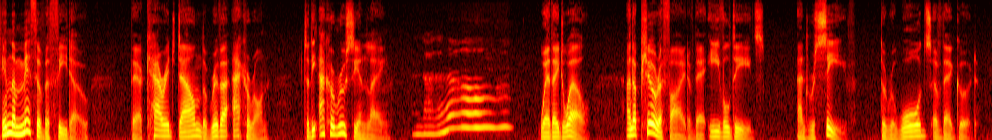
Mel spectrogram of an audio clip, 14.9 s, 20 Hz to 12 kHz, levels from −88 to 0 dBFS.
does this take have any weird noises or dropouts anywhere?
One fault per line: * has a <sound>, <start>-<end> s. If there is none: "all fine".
* has a sigh, 6.2-7.7 s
